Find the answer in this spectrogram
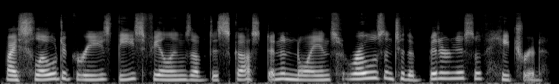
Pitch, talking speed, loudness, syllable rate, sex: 230 Hz, 160 wpm, -19 LUFS, 4.7 syllables/s, female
